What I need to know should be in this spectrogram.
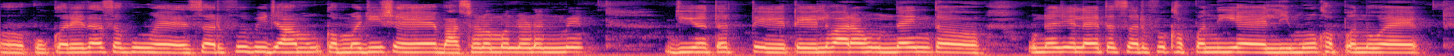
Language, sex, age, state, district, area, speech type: Sindhi, female, 18-30, Maharashtra, Mumbai Suburban, urban, spontaneous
